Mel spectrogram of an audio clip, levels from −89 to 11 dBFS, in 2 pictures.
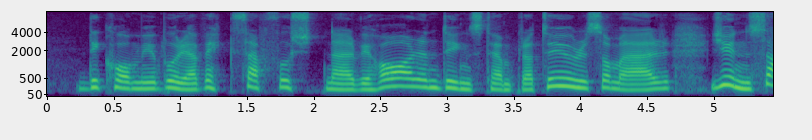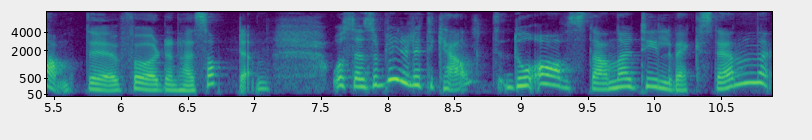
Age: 30-49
